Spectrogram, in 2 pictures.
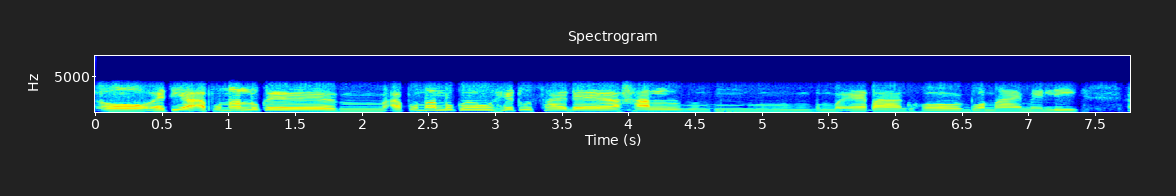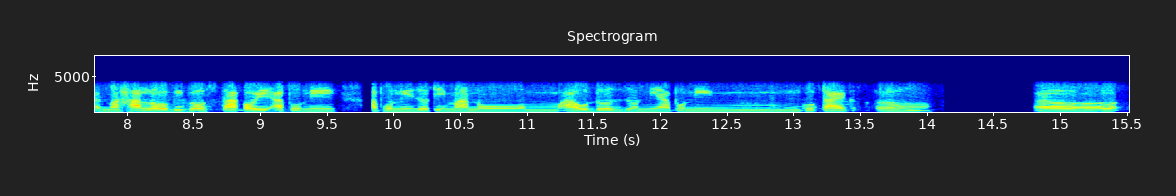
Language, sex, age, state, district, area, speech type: Assamese, female, 60+, Assam, Dibrugarh, rural, conversation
